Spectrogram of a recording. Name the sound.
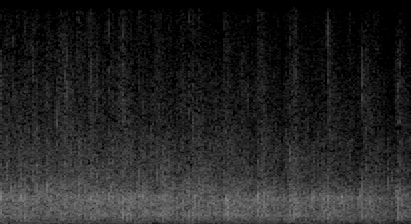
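audience clapping hands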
